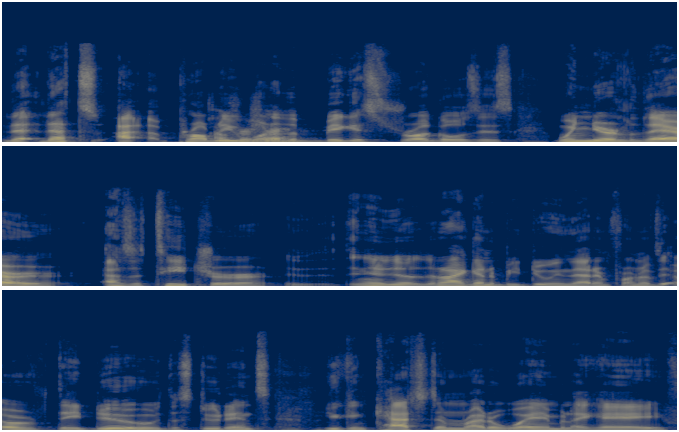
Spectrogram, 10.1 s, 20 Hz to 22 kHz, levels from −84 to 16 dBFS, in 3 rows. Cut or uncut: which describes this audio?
cut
